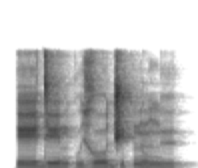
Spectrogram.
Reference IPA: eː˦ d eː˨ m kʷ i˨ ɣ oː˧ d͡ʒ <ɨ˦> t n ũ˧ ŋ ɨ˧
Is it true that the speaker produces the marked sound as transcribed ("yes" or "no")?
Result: yes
